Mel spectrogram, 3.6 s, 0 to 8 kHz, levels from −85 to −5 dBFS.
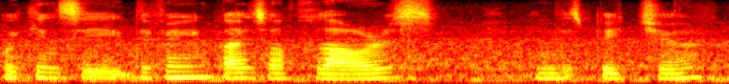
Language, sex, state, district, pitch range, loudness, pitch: English, male, Nagaland, Dimapur, 130-150 Hz, -21 LUFS, 135 Hz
